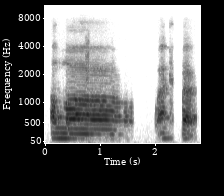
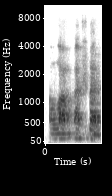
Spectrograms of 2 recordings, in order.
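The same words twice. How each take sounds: First: The phrase is said slowly and calmly. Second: The phrase is said quickly and hastily. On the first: The speaker calls it right. "Selambat itu" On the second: The speaker calls it wrong. "Tolong jangan lagi"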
